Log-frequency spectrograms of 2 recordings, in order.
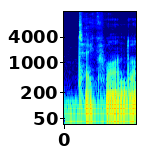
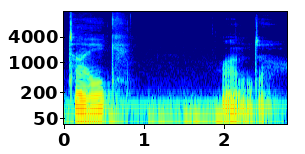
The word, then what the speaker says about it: تکواندو: نه تکواندو آتون نیست، پیداش میکنم، ولی فکر کنم تایک اینجوری باشه، تایک واندو. سرچ بزنم پیدا میکنه خودش. آیناش تلفظ دقت کن عزیزان، تایکواندو. ببینید تایکواندو به این صورت هستش، و کراتی.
